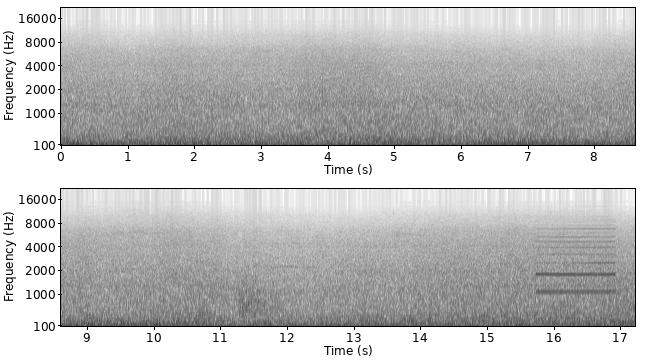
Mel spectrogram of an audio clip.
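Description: Strong wind rushes and buffets loudly past the microphone high in the air.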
